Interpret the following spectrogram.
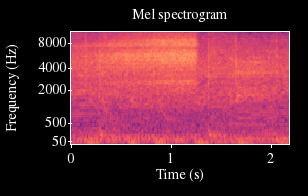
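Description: A hiss of air blown through a thin spray-nozzle straw into a guitar neck's truss rod hole. It forces oil down onto a rusted truss rod, and it cuts off a little over a second in.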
